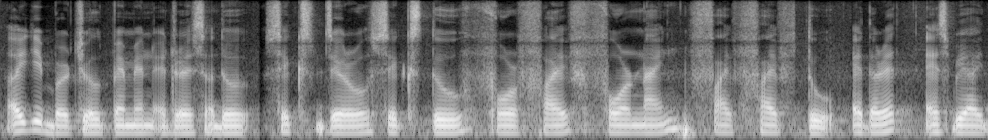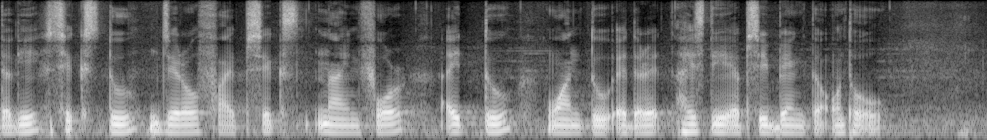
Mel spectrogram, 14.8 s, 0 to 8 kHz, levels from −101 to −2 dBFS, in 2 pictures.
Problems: constant background noise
